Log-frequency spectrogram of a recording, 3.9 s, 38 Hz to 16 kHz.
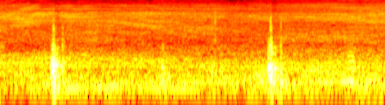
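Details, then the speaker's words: Haval M6 door with a known common fault: two closing thuds, the door failing to latch on the first gentle close and needing a hard slam; the doors also creak. "Пока сильно не кинешь, она не закрывается. Вот даже сейчас попытался закрыть. Пока сильно не сделаешь, ничего не закрывается."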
